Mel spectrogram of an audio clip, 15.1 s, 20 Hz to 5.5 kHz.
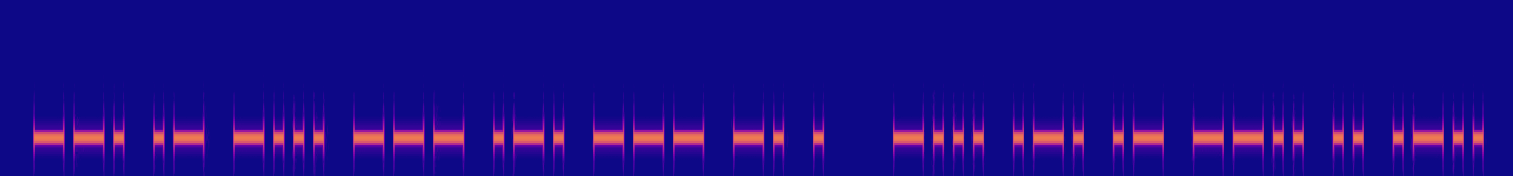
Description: Morse code, heard as a keyed tone, about 12 wpm, 600 Hz. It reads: GABORONE BRAZIL
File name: CW / Practice / NationalCapitals12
